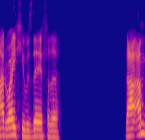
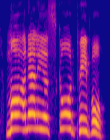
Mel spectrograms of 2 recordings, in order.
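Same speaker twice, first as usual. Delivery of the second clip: high, loud goal call; high, loud shout to the audience; excited announcement; 9 semitones higher, 5 dB louder than usual. Real, not acted. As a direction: tell the viewers the goal, thrilled.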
